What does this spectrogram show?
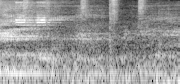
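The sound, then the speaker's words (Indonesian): Steady road traffic with many cars and vehicles on the road: a dense low drone of car engines with brief hissing whooshes as vehicles pass, continuous and fairly loud throughout. “Oke, karena sudah mau deket sama rumah nih, dan juga nih terpaksa nih, gue muter balik nih karena banyak banget nih mobil kendaraan di hari ini.”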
